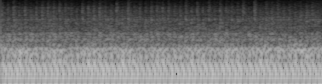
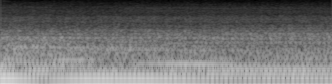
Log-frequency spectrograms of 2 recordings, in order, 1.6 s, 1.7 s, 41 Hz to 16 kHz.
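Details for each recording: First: Salvage-auction car with T-bone damage and fresh 0W-20 oil, idling: a low, even, bubbly burble with no misses or knocks, a healthy smooth idle. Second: 2021 Mazda MX-5, 6,660 miles, fresh 0W-20 oil, warming up at idle: deep, loud idle rumble swelling unevenly, throatier than stock; exhaust sounds modified, not confirmed.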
